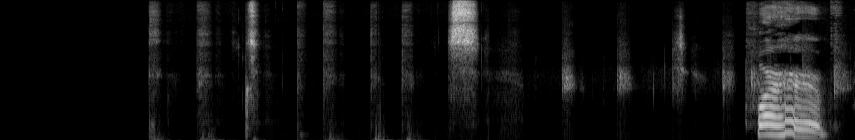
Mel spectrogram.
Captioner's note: beatboxing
